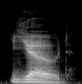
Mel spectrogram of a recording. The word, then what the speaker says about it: Yod: Yod.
